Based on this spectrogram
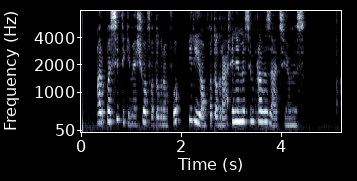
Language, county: Lithuanian, Šiauliai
